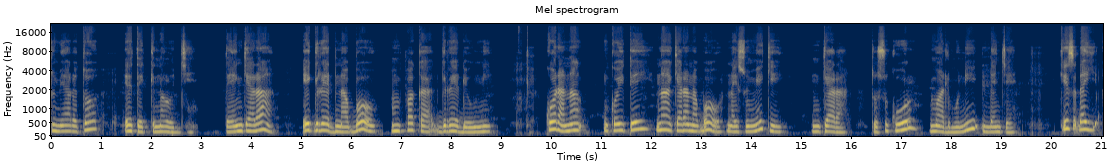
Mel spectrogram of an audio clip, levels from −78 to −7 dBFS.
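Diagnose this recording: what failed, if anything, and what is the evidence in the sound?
Packets were lost on the network, and the Opus decoder rebuilt each one from the low-bitrate copy carried in the following packet. That lost packet rebuilt from error correction leaves no gap in the speech. Instead, short stretches sound rougher and noisier than their surroundings at 3.61 s, 7.09 s and 17.93 s (one 20 ms packet each), and over 13.13 to 13.19 s, where two separate packets are rebuilt, 40 ms in all.

At 7.07 to 7.11 s there is also a short concealed packet loss, again at the network stage. About 20 ms of audio did not reach the decoder in time. The decoder extended the preceding sound for about 14 ms, as continued pitch or shaped noise, and then blended into the error-correction copy that follows. The result is a brief smear or wobble.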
